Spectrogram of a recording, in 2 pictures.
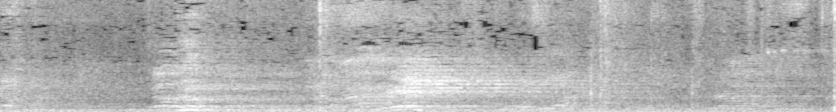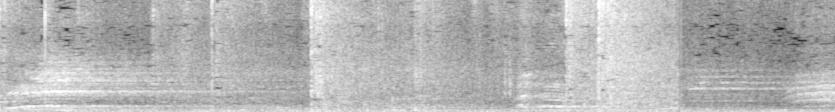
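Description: Men call out and laugh during play.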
